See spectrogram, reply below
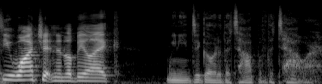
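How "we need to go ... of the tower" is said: very low, grave, serious, flat monotone delivery. Demonstrating the delivery used for a character, low serious monotone. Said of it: "Like that kind of a voice".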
